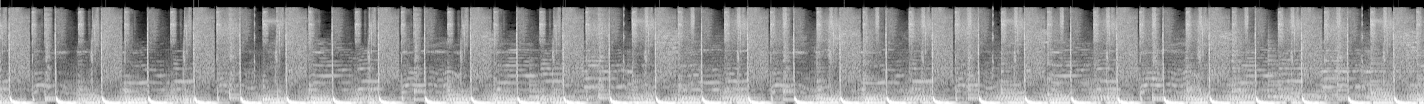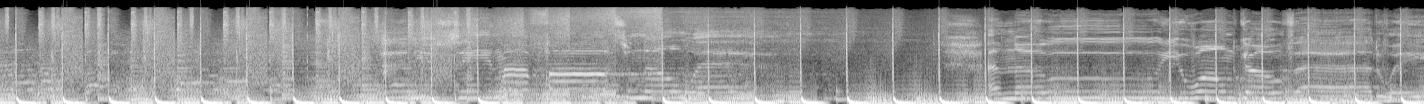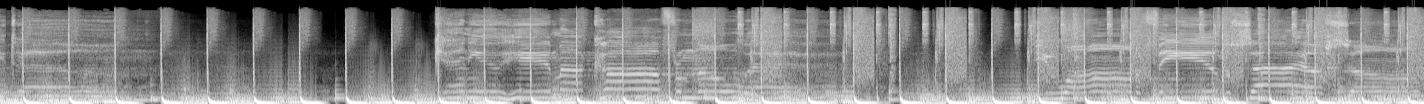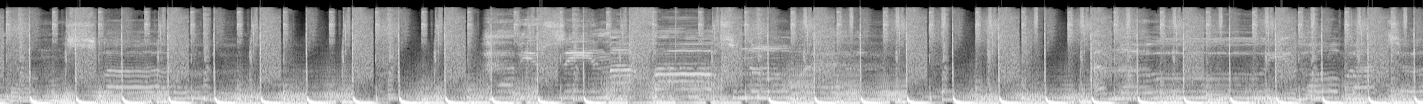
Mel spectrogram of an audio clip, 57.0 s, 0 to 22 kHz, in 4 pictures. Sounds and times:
Music: 0.0s - 56.9s.

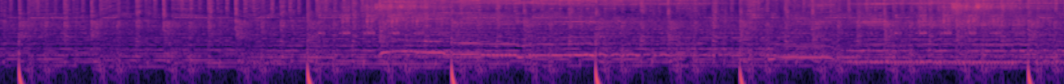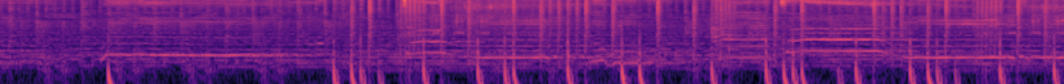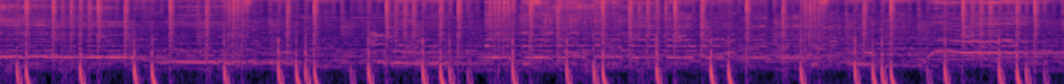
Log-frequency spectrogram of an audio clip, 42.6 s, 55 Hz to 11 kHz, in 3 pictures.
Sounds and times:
Music: 0.0s - 42.5s.

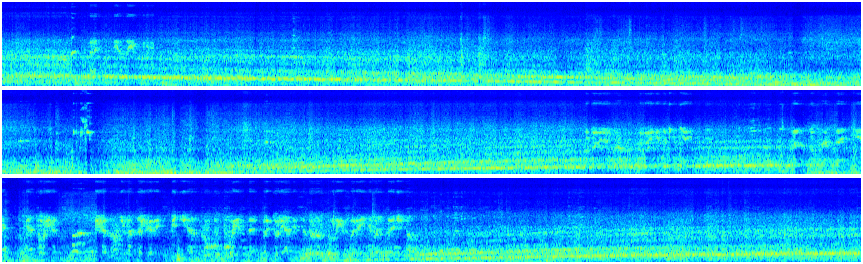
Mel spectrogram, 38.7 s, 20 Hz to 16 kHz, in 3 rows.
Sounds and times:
Subway, metro, underground: 0.0s - 38.6s
Train: 0.0s - 38.6s.

